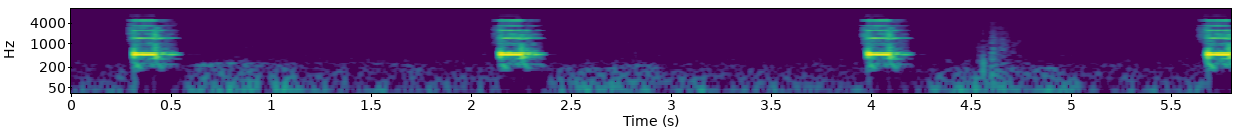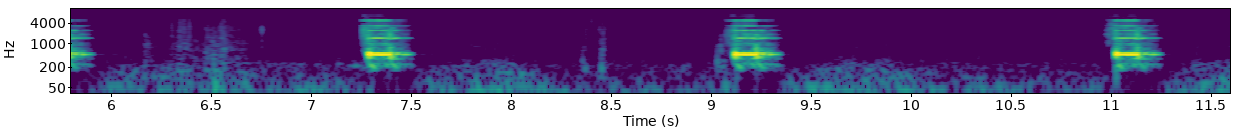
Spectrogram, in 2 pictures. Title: فيديو وصوت جهاز نبضات القلب في المستشفى - Heart Rate Monitor sound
